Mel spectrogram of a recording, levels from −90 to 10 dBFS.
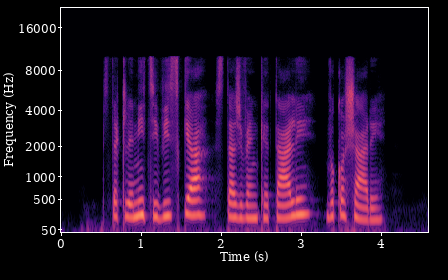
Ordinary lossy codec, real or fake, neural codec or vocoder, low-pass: MP3, 96 kbps; fake; codec, 24 kHz, 1.2 kbps, DualCodec; 9.9 kHz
